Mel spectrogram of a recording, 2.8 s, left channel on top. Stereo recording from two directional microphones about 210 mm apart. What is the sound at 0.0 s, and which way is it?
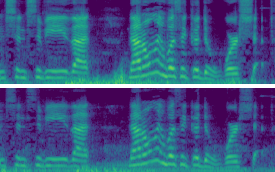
Speech, 10° left (ahead or behind).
